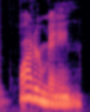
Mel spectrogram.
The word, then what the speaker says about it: Quatermain: In any case, his name is pronounced Alan Quatermain.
